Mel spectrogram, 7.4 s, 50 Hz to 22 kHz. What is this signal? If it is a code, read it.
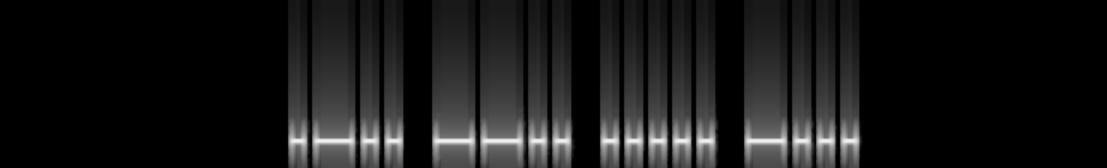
Morse code, heard as a keyed tone, about 15 wpm, 700 Hz. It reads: LZ5B
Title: DXCC-100 Call Signs - 4 Characters - 15wpm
